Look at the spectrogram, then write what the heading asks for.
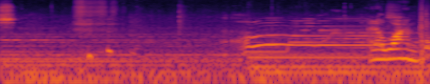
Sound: Sabrina laughs

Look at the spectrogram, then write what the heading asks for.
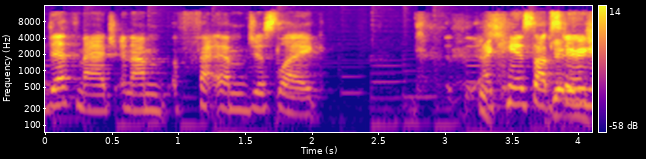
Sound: laugh

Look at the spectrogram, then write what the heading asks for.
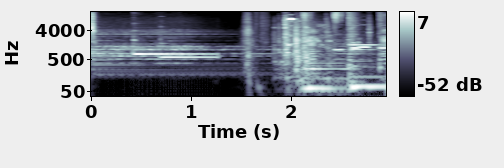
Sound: doorbell

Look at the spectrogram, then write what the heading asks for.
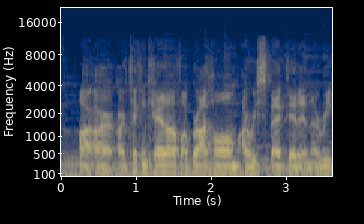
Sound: in Hawaiian language

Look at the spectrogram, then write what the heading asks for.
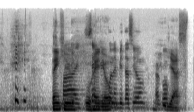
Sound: speaks in Spanish

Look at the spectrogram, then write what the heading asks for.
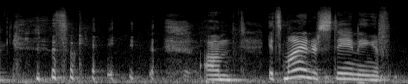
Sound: laughs

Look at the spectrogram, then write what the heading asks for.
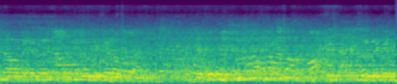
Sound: crowd chattering

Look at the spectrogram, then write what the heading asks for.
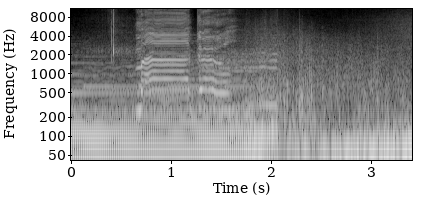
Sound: thunder and lightning

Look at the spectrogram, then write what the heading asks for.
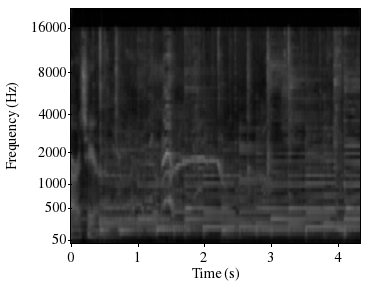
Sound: audience cheers

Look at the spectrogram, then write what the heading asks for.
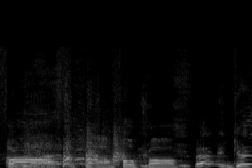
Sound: laughing

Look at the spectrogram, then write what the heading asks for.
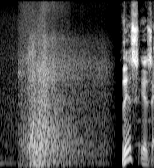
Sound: air whooshing

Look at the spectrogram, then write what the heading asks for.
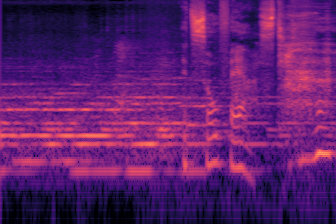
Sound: chuckles

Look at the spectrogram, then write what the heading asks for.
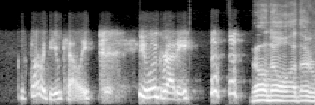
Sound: laughs

